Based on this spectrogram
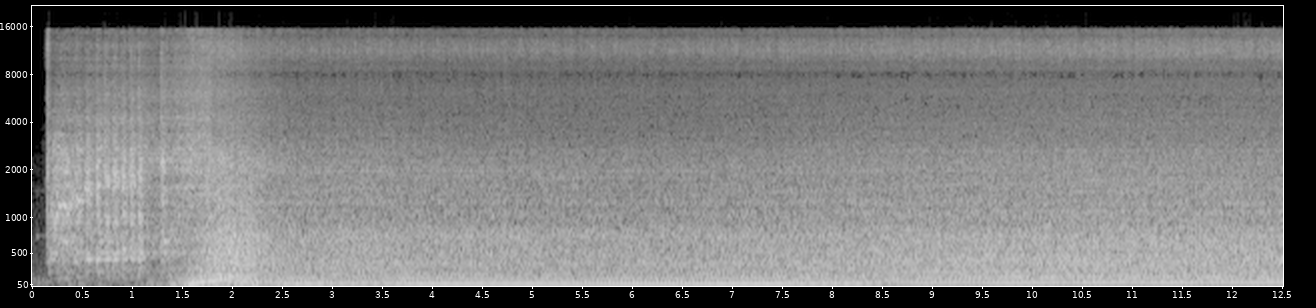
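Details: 1992 Ford Bronco towed home not running, first start with coolant almost empty and oil overfull by a quart: cranks about two seconds, catches, slightly uneven idle that steadies; rough idle, smoothing up.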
